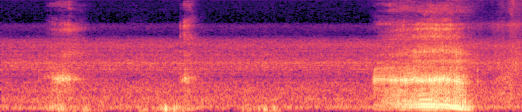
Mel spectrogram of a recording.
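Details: Male snoring: soft breaths, then one loud, rough, rattling breath in a quiet room; snoring.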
